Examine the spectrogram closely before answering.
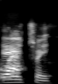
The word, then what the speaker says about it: territory: Territory. Pronounce like this one, secondary.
